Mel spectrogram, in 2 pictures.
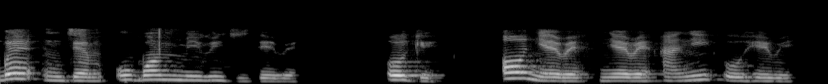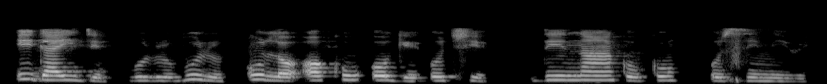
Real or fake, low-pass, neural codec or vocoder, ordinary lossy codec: fake; 5.4 kHz; autoencoder, 48 kHz, 128 numbers a frame, DAC-VAE, trained on Japanese speech; MP3, 32 kbps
